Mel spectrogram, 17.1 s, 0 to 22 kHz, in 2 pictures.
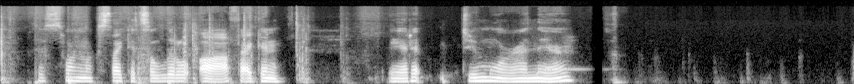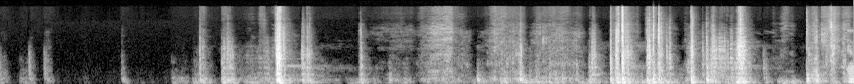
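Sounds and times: cardstock rubbing and sliding: 0.7s - 2.5s.

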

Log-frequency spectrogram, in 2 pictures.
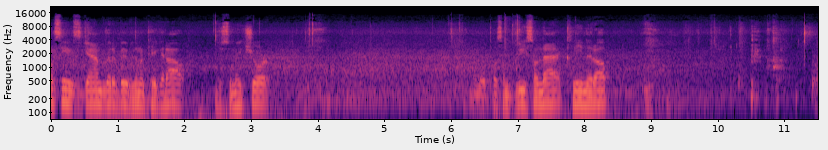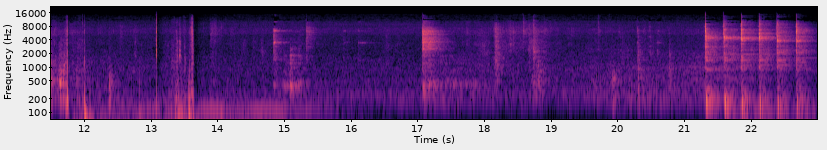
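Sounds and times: metal tools clinking: 14.8s - 16.4s.

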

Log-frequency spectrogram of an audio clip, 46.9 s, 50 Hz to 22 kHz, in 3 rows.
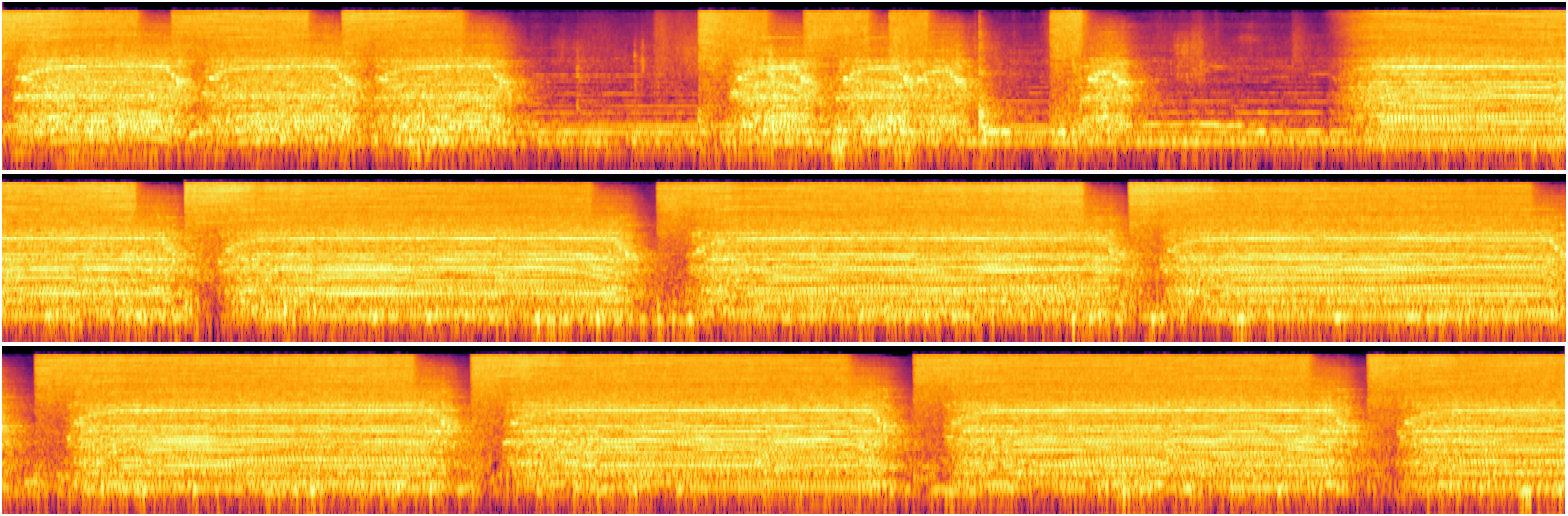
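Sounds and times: paint spray gun hissing: 0.0s - 4.6s, 6.9s - 9.4s, 10.5s - 11.0s, 15.5s - 18.9s, 36.0s - 37.6s, 40.4s - 41.2s, 43.8s - 46.9s.

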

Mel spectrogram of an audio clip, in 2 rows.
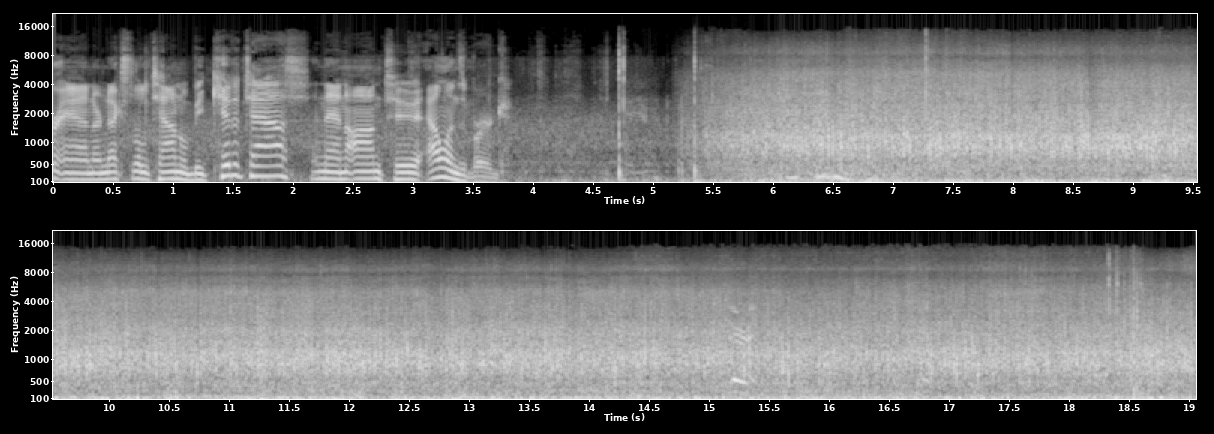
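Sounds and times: wind buffeting microphone: 4.1s - 19.0s
bicycle tyres on dirt trail: 5.2s - 19.0s.

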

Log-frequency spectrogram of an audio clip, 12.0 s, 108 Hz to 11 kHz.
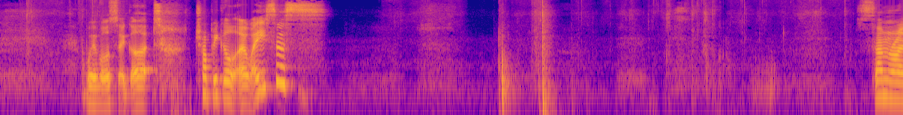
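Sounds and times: cardboard boxes set on table: 0.2s - 2.1s, 5.1s - 12.0s.

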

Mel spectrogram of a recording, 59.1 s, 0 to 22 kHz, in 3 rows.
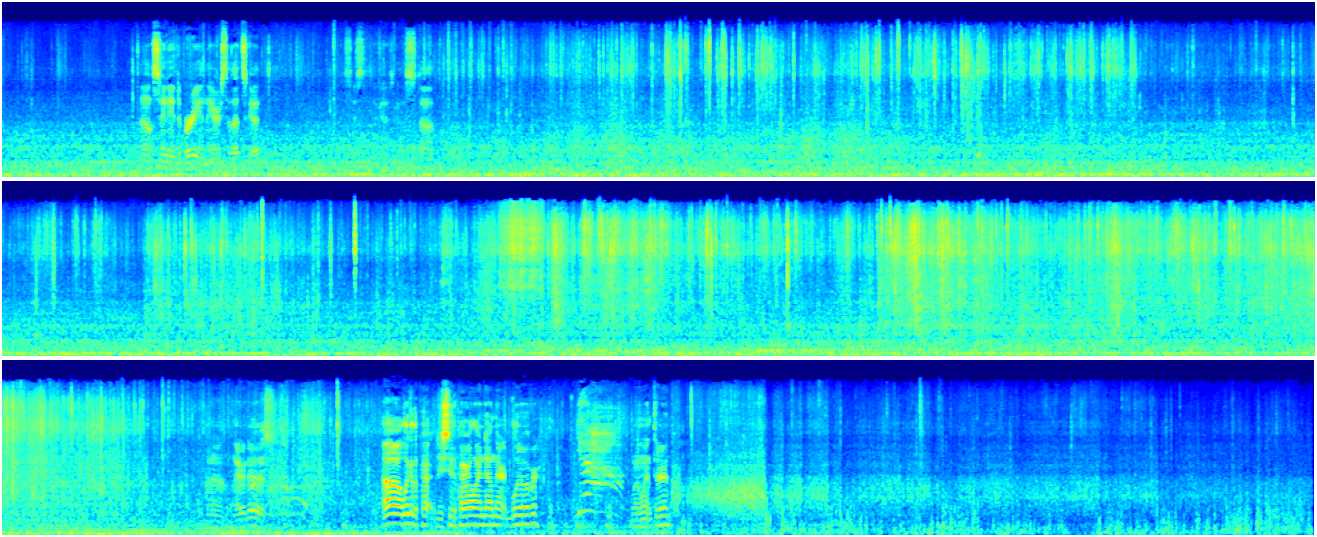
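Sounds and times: car driving rumble: 0.0s - 59.0s
rain ticking on car windshield: 0.0s - 59.0s
wind: 0.0s - 59.0s.

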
